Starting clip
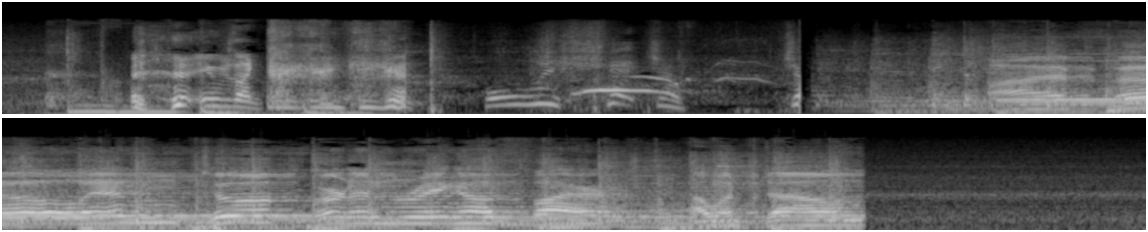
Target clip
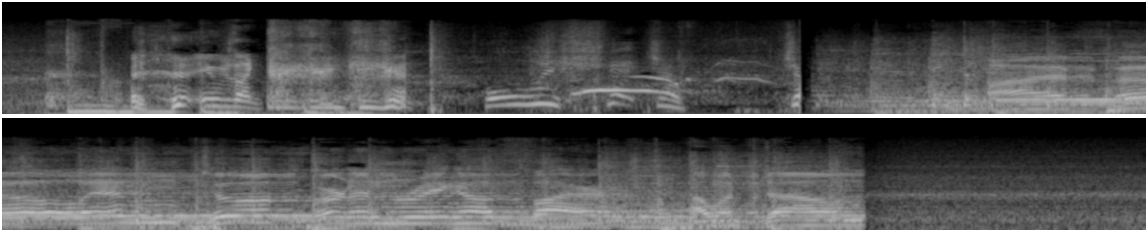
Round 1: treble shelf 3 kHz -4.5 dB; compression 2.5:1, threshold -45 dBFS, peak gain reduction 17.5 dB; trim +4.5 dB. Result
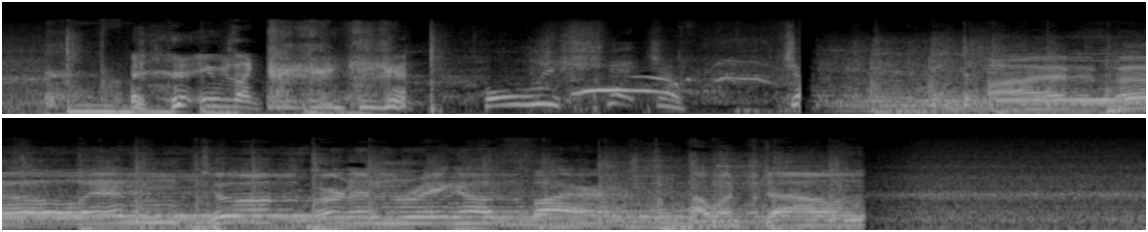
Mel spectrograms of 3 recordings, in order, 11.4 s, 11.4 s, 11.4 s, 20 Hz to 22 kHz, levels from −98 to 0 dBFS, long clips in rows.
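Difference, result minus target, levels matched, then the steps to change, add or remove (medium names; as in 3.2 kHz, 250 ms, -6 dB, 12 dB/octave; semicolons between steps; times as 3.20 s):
compression: peak gain reduction +5.5 dB
change: compression 2.5:1, threshold -35.5 dBFS, peak gain reduction 12 dB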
